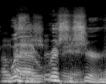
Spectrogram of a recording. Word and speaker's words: Worcestershire: What is the proper way? I'm not looking at your. – No, you said it right. Worcestershire.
